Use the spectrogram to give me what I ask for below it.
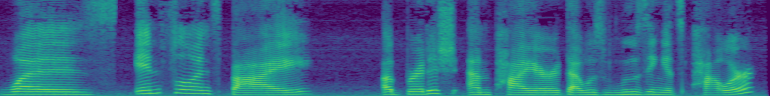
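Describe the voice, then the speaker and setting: A woman's voice: mid-range voice, slow pace, fairly bright tone, no echo. A woman host raised in the Middle East, musing thoughtfully in conversation with many "right"s and "like"s. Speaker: podcast host. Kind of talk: reflective conversation.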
